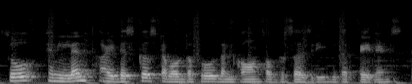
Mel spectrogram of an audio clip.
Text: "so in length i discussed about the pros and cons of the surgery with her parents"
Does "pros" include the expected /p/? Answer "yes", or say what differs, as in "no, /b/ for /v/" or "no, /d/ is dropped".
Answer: no, /f/ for /p/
